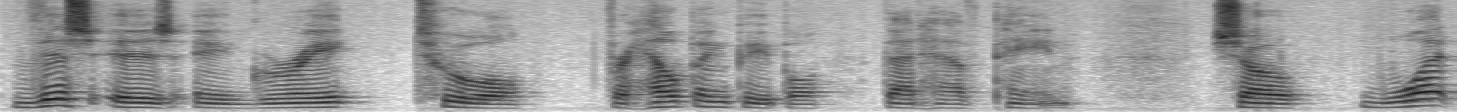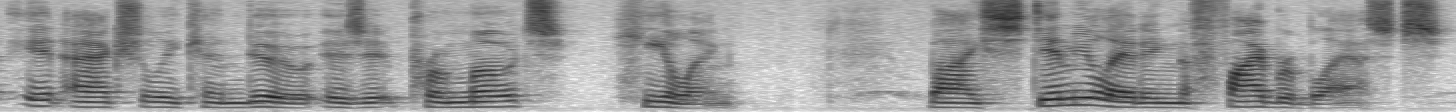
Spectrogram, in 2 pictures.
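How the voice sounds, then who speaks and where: A man, a chiropractor, giving an explanatory talk with slides, measured and slowing on key terms. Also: mid-range voice.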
